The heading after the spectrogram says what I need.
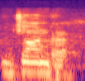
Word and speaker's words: genre: You have to pronounce it genre.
